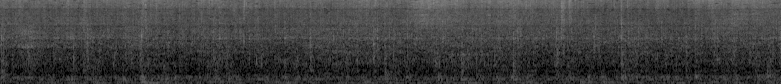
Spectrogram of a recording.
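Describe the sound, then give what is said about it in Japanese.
A pot of kitsune udon noodle soup bubbles and churns steadily at a rolling boil as it cooks, a continuous low rumbling gurgle with a hissy edge, with no one talking. “うわあ怖い怖い音してるきつねうどんが怖い音してる”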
